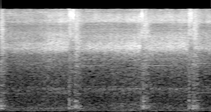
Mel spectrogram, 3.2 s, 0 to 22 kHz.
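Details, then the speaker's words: Steam engine boiler at about 120–125 psi; sharp high steam hiss with brief surges as the pop-off safety valve starts venting; safety valve lifting normally. "125 120 maybe and you can see the pop off valve just starting over"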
